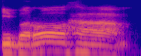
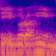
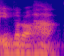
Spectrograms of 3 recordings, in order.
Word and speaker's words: Ibraham: tadi kalimah Ibrahim semuanya Hisyam baca dengan Ibraham bagi jadi sebab itu dia tulis tak ada ya raikan qiraat lain bacanya bukan baca Ibrahim baca Ibraham bila baca Ibraham letak alif saja atas ha letak alif panjang atas ha tu ya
